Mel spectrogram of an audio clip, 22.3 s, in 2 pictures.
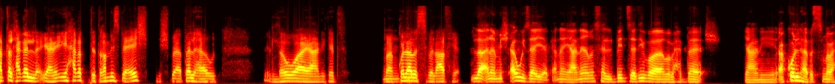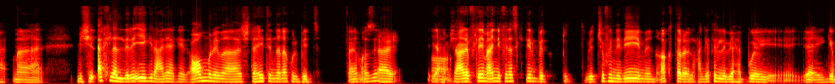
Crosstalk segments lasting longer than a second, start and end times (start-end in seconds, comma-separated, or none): none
